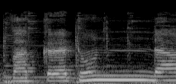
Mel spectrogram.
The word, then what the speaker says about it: Vakratundaya: Maintenant il y a un autre mantra qui Om Vakratundaya Hum. Quand vous faites ça, c'est Om Vakratundai Hum. C'est ça qui se prend proper way of pronunciation.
